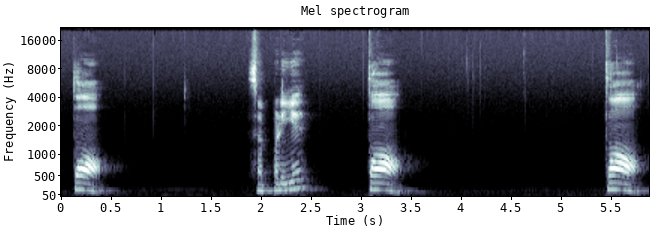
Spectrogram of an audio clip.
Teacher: تو طا کی آواز موٹی ہے، اس کا مخرج بھی وہی ہے جو تا کا ہے۔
